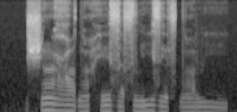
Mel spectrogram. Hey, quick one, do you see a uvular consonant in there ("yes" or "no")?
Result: no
